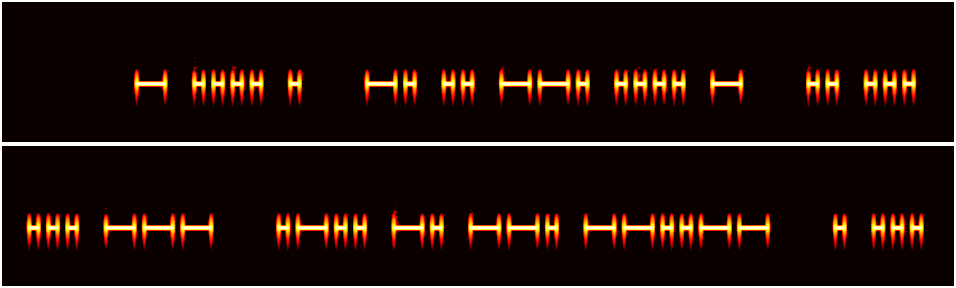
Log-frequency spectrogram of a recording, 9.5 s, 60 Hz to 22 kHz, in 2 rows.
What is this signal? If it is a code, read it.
Morse code, heard as a keyed tone, about 25 wpm, 700 Hz. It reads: THE NIGHT IS SO LNG, ES
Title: Sentences from Top 500 Words and Abbreviations 25wpm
